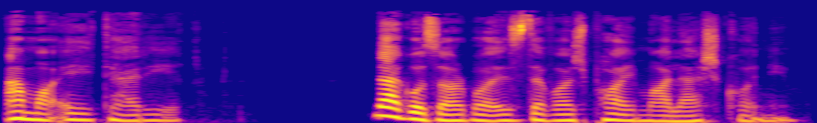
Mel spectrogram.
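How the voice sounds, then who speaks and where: A melancholy, poetic young man, read by a woman in a low voice. He speaks wistfully and evasively, as in a read-aloud novel.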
